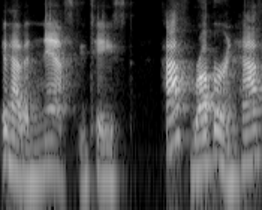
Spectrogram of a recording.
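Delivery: ordinary delivery, nothing marked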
